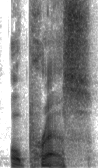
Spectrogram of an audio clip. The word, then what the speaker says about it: Opress: A male by the name of Savage Opress, spelled like the word savage, by the way, and the last name is Opress, as in to keep down.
